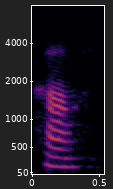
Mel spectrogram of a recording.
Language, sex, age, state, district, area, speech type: Odia, female, 60+, Odisha, Kandhamal, rural, conversation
